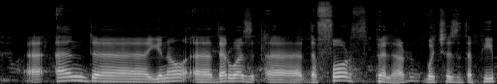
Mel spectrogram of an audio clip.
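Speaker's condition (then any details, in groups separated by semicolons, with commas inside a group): No condition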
